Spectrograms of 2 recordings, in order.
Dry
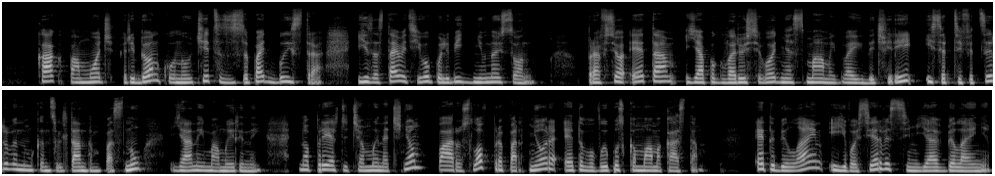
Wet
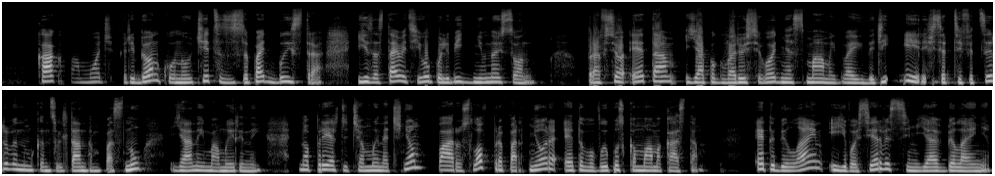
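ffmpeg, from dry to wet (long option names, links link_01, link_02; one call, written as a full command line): ffmpeg -i in.wav -filter_complex "[0:a]asplit=3[link_01][link_02][link_03];[link_01]afade=type=out:start_time=4.08:duration=0.02[link_04];[link_02]aeval=exprs='0.2*(abs(mod(val(0)/0.2+3,4)-2)-1)':channel_layout=same,afade=type=in:start_time=4.08:duration=0.02,afade=type=out:start_time=7.32:duration=0.02[link_05];[link_03]afade=type=in:start_time=7.32:duration=0.02[link_06];[link_04][link_05][link_06]amix=inputs=3:normalize=0,asplit=4[link_07][link_08][link_09][link_10];[link_07]atrim=end=0.63,asetpts=PTS-STARTPTS,afade=type=out:start_time=0.626:duration=0.004:curve=hsin[link_11];[link_08]atrim=start=0.63:end=8.792,asetpts=PTS-STARTPTS,afade=type=in:duration=0.89[link_12];[link_09]atrim=start=8.788:end=9.312,asetpts=PTS-STARTPTS,areverse[link_13];[link_10]atrim=start=9.308[link_14];[link_11][link_12]concat=n=2:v=0:a=1[link_15];[link_15][link_13]acrossfade=duration=0.004:curve1=hsin:curve2=hsin[link_16];[link_16][link_14]acrossfade=duration=0.004:curve1=hsin:curve2=hsin" out.wav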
